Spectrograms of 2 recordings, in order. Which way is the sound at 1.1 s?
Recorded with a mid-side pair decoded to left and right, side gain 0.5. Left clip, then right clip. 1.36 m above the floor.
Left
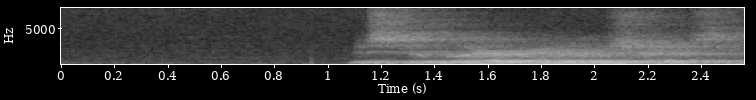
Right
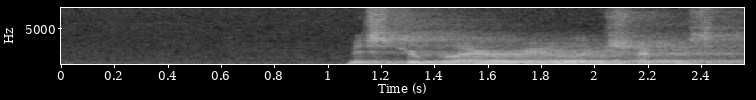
65° right.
